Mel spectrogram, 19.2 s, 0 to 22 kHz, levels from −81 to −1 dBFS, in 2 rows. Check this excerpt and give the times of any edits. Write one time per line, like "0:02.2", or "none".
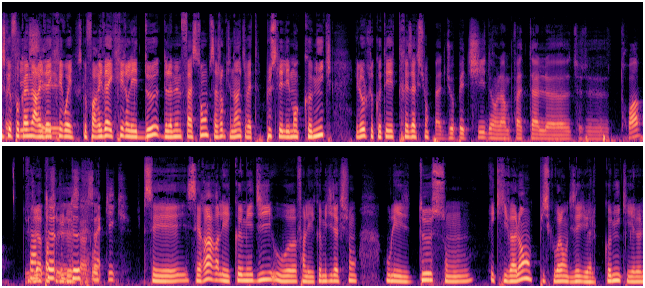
0:10.0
